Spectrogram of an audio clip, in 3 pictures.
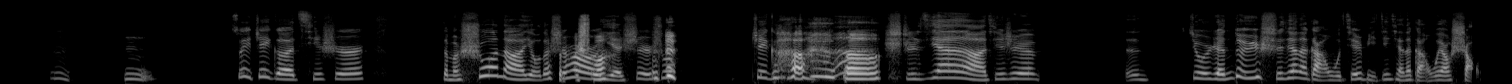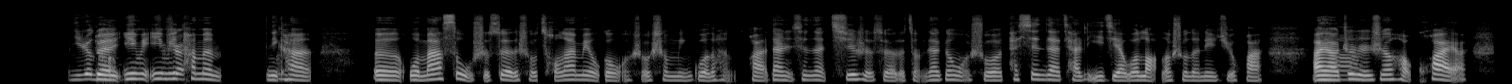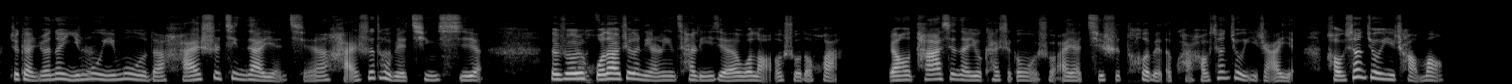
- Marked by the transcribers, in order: laugh; laughing while speaking: "这个时间啊"; laugh; laughing while speaking: "嗯"
- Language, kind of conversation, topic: Chinese, podcast, 钱和时间，哪个对你更重要？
